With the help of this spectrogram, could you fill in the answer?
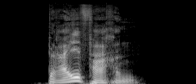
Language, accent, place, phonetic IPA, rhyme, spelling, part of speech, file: German, Germany, Berlin, [ˈdʁaɪ̯faxn̩], -aɪ̯faxn̩, dreifachen, adjective, De-dreifachen.ogg
- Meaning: inflection of dreifach: 1. strong genitive masculine/neuter singular 2. weak/mixed genitive/dative all-gender singular 3. strong/weak/mixed accusative masculine singular 4. strong dative plural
